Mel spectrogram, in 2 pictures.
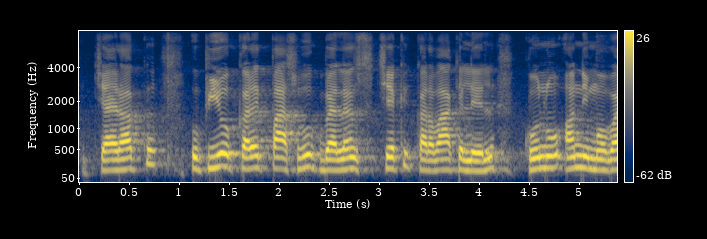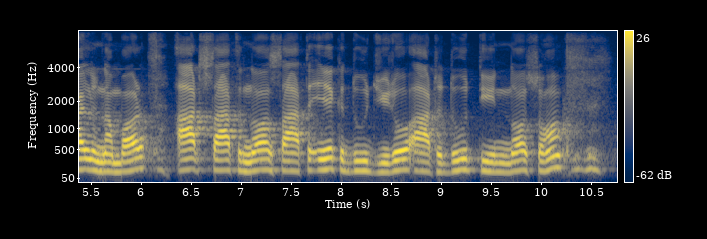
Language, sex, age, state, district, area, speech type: Maithili, male, 45-60, Bihar, Madhubani, rural, read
